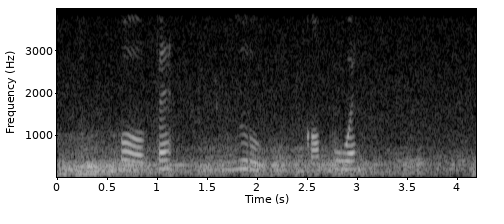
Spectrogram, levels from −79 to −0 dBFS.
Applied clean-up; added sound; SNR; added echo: none; Thunder / Rain; -1 dB; none.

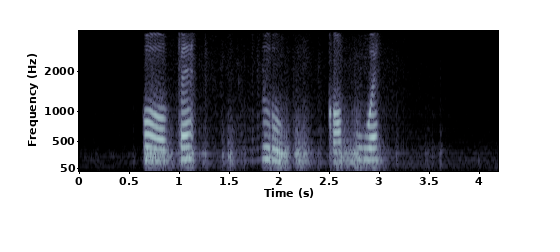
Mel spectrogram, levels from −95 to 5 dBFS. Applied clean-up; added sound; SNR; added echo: neural mask model RNNoise.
